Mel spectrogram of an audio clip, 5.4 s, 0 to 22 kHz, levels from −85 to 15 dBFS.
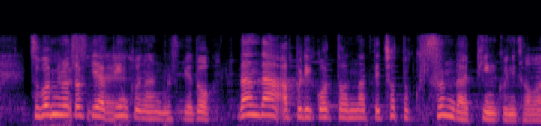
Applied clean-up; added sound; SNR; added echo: neural separator model SepFormer DNS4.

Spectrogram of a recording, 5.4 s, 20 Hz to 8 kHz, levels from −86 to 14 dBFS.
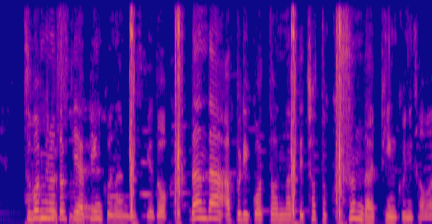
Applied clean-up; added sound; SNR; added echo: classical method spectral subtraction.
